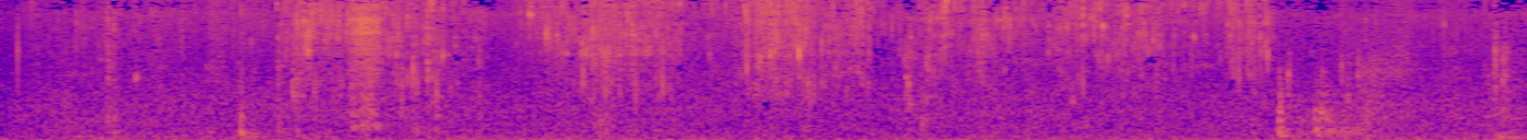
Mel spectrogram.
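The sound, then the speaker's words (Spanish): Water pours steadily from a jug onto soil, watering a freshly planted plant whose roots have just been covered with earth, a continuous hissing splash with uneven gurgling surges and a couple of sharper spatters, holding roughly the same moderate level throughout with no voices. “Alma lo riega con una garrafa de agua.”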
